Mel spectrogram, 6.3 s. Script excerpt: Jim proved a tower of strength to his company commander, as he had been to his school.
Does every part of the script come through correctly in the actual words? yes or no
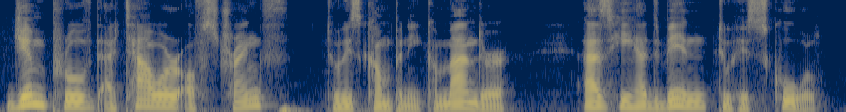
yes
